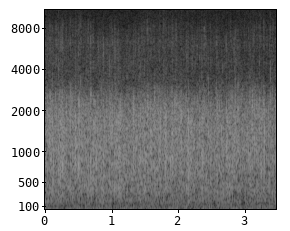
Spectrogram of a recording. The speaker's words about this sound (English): Let's give a round of applause and appreciation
